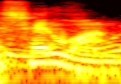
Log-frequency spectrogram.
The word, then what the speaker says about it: Σερουάν: Νομίζω είναι Σερουάν. Δεν προφέρετε το W. Σερουάν.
